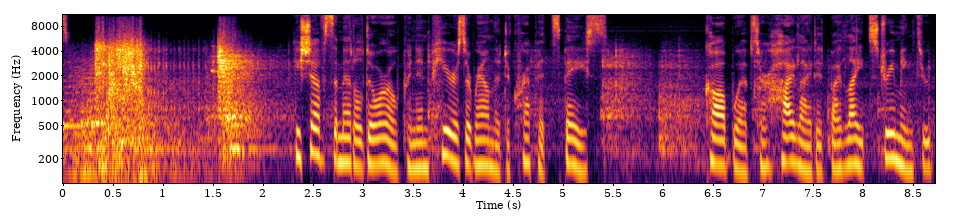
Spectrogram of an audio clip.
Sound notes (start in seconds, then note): 0.3 door clanging; 3.7 distant footsteps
